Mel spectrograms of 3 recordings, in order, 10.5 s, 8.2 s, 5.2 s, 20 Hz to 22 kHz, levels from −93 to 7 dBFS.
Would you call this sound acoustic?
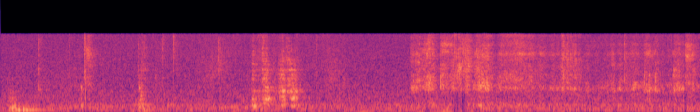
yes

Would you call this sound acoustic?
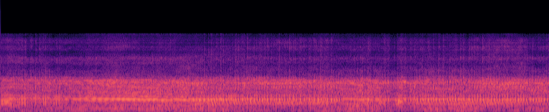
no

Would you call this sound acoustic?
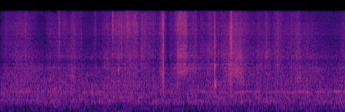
no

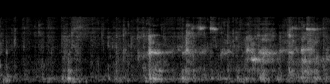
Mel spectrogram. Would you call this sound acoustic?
no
